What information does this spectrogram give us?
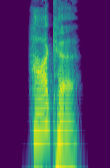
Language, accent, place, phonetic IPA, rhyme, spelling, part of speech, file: German, Germany, Berlin, [ˈhaːkə], -aːkə, hake, verb, De-hake.ogg
- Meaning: inflection of haken: 1. first-person singular present 2. first/third-person singular subjunctive I 3. singular imperative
